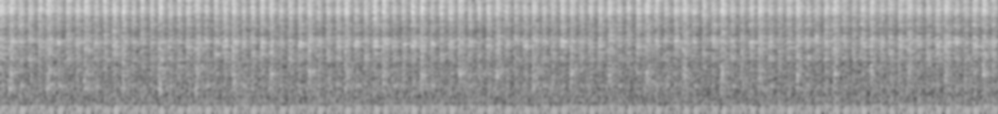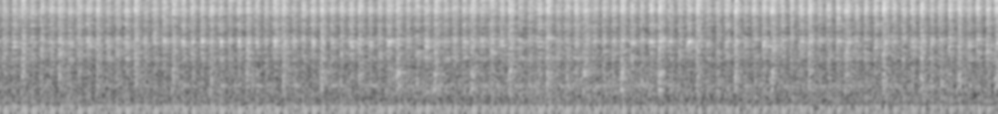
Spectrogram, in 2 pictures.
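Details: International Super M tractor at idle right after startup: sharp, even tapping about three to four times a second. Owner first suspected a cracked exhaust manifold, now suspects the manifold gasket leak; not confirmed.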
